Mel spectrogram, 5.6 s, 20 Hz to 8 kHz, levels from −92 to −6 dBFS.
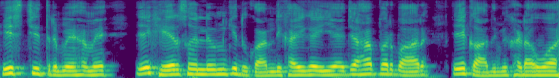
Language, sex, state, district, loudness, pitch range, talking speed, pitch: Hindi, male, Uttar Pradesh, Saharanpur, -15 LUFS, 150-185 Hz, 215 wpm, 160 Hz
